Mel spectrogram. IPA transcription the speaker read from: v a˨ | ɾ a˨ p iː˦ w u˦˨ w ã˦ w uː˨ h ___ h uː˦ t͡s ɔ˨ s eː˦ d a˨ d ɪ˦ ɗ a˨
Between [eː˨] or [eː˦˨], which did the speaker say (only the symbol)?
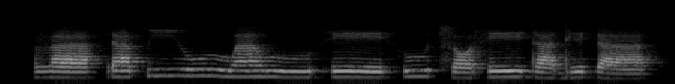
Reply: eː˦˨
